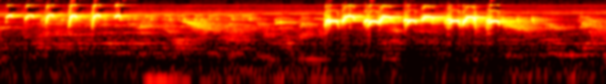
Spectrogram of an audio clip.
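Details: Brown-throated sunbird song: several crisp high chips open the phrase, a brief lull follows, then a dense rapid twittering run of piercing notes.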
